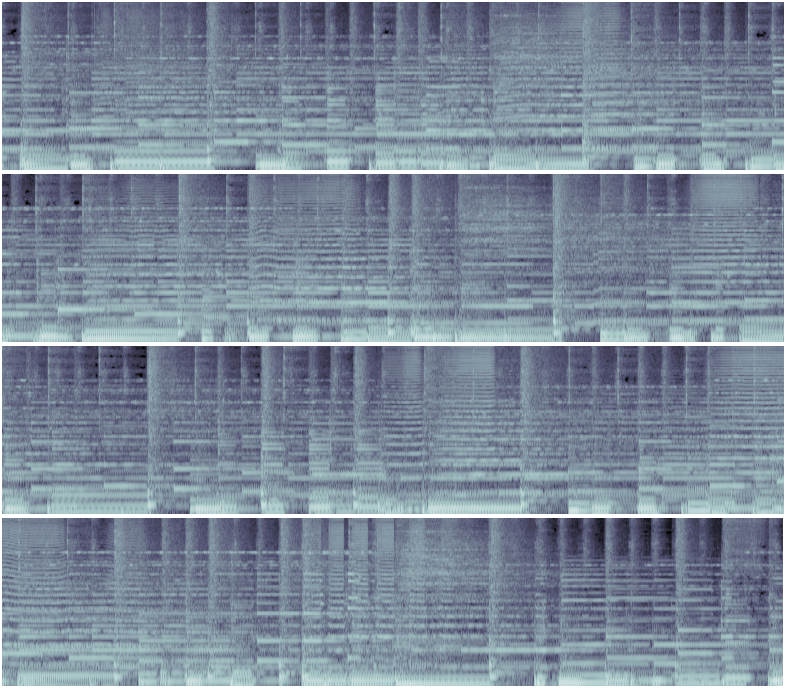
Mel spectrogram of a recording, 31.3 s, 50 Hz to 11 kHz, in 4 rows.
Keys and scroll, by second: 0.1 m, 0.1 space, 1.4 Escape, 1.8 m, 1.9 space, 3.2 Escape, 4.2 Escape, 4.3 Escape, 4.4 Escape, 4.5 Escape, 4.7 Escape, 4.7-5.9 typing, 5.7 Escape, 8.3 Escape, 8.3 Escape, 8.6 Escape, 8.8 Escape, 8.9 Escape, 9.7 Escape, 11.5 Escape, 12.0 e, 12.4 Escape, 13.1 Escape, 13.8-18.2 typing, 14.6 Escape, 16.2 Return, 16.9 Return, 17.4 Escape, 20.4 Escape, 24.4 m, 24.4 space, 27.9 Escape, 30.0 typing.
